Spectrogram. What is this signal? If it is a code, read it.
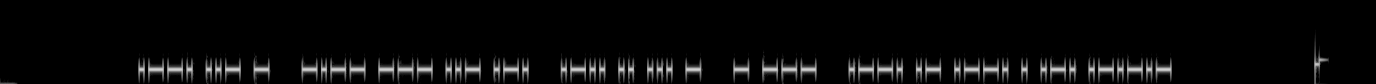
Morse code, heard as a keyed tone, about 25 wpm, 700 Hz. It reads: PUT YOUR LIST TO PAPER.
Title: Sentences from Top 1000 Words - Review Part 2 - 25wpm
